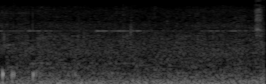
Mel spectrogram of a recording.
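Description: Low steady rumble of road vehicles, such as parked coaches and vans running nearby.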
